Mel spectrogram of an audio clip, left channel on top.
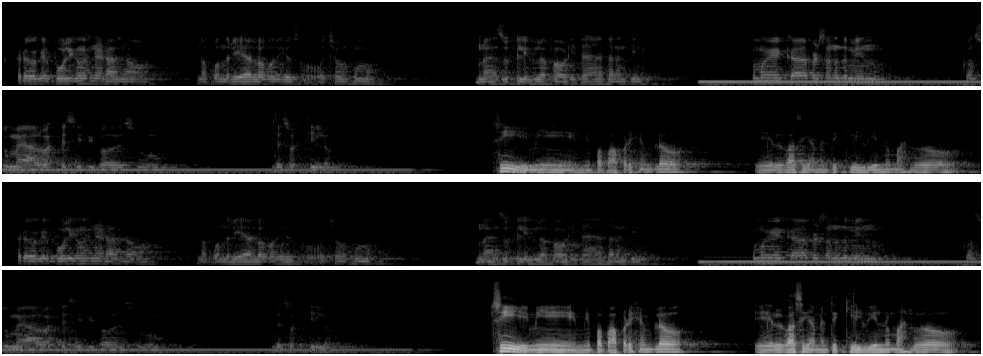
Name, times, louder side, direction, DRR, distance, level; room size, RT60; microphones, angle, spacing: voice 1, 0.1-1.5 1.9-3.8 4.7-6.5 7.5-8.9 9.6-11.5 12.5-13.1, left 2 dB, 30° left, 0.9 m, -44 dB
sound 1, 7.0-13.9, left 1 dB, 60° left, 0.9 m, -47 dB
voice 2, 14.7-16.6 17.3-19.3, right 6 dB, 85° right, 0.4 m, -28 dB
9.1 x 7.4 x 7.1 m
head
